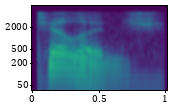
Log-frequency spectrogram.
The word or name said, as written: tillage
